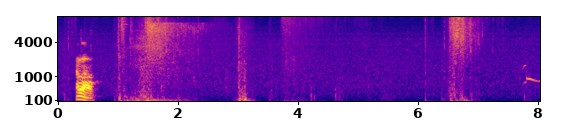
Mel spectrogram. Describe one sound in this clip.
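A sword whooshes and strikes.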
